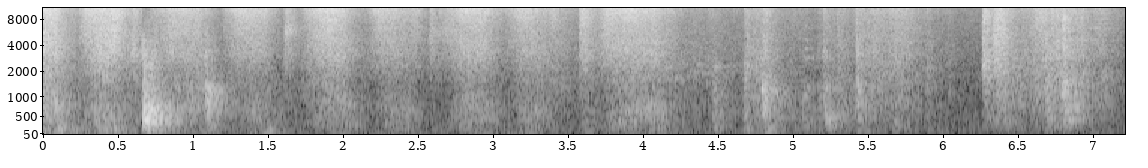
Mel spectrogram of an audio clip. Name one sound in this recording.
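A paperhanging brush swishes over wallpaper on a wall.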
